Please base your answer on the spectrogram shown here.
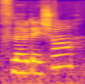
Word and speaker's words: Fleurs des Champs: It's spelled C-H-A-M-P-S, but it's pronounced Fleurs des Champs.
